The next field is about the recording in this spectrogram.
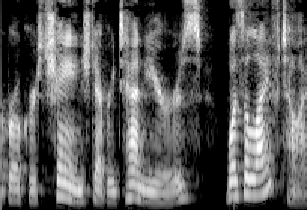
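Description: A woman speaks at a moderate pace with lively intonation in a plain, everyday voice. The background is quiet. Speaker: audiobook narrator. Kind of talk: dramatic audiobook narration, glamorous romance. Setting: studio. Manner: smooth, expressive, sultry and urgent in tense moments.

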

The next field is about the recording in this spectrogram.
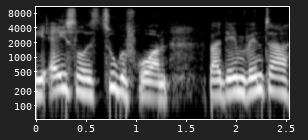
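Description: A woman's tearful voice at a moderate pace, dry and close with no echo. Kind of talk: audiobook dramatic narration. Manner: tense, emotionally charged, hushed with near-tearful intensity.

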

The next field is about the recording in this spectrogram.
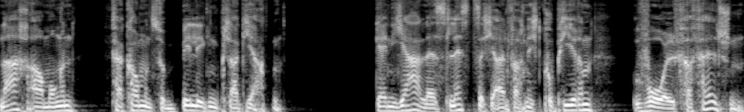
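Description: Lively intonation from a man at a moderate pace, his pitch sitting in the medium range. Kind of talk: audiobook narration with sales-pitch urgency.

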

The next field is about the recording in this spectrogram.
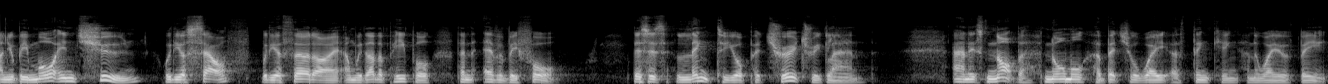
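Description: A man with a plain, everyday voice speaks at a moderate pace and fairly low pitch, using ordinary pitch variation. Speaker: NLP practitioner and audiobook narrator. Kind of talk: guided meditation. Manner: instructional, with long pauses.

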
